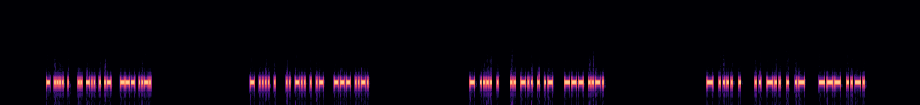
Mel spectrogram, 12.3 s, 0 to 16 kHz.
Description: Morse code, heard as a keyed tone, about 58 wpm, 700 Hz. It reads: THE IDEA OF THE IDEA OF THE IDEA OF THE IDEA OF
